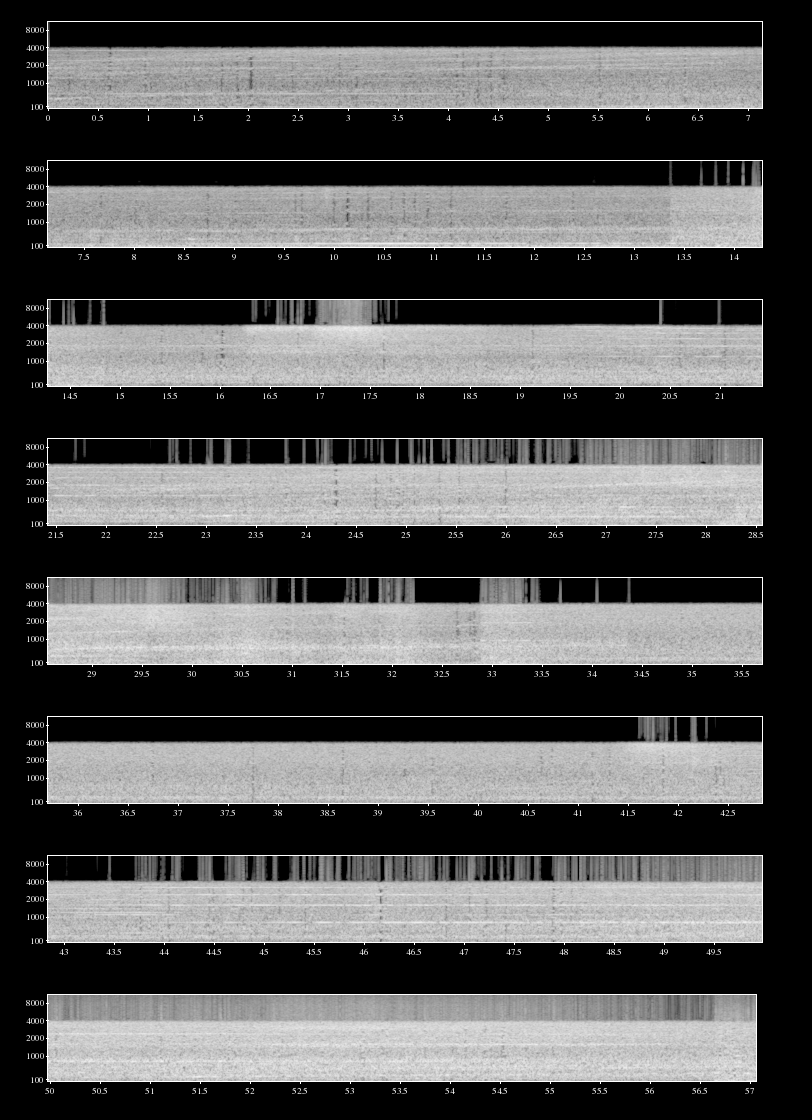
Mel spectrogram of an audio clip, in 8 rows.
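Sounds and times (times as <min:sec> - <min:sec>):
train rumble: 0:00.0 - 0:57.0.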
